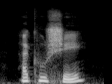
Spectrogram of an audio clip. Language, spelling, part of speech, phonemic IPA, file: French, accoucher, verb, /a.ku.ʃe/, Fr-accoucher.ogg
- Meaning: 1. to go into labour 2. to give birth to, to deliver (a baby) 3. to help someone deliver (a baby) 4. to come up with 5. to say, tell something that one hid beforehand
